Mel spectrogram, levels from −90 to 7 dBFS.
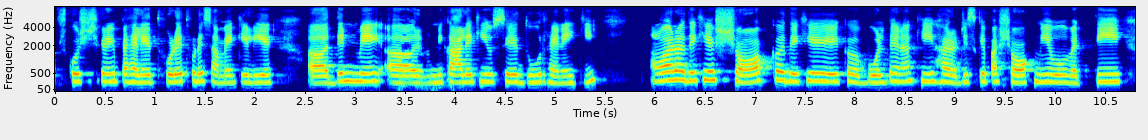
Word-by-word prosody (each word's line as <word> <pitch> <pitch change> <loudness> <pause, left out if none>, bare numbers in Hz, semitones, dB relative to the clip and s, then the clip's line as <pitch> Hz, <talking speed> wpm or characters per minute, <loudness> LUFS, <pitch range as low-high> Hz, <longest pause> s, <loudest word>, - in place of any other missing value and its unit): कोशिश 240 0 -1
करिए 245 -1 +1
पहले 220 -1 +2
थोड़े-थोड़े 240 +3 0
समय 210 -4 -3
के 220 - 0
लिए 220 0 0 0.4
अ, 200 +1 +4
दिन 255 +1 +1
में 250 0 +3
अ, 205 -1 +2 0.2
निकालें 225 0 +2
कि 235 0 -5
उसे 230 0 -1
दूर 215 +1 -5
रहने 200 0 -1
की। 220 +8 -7 0.6
और 275 +4 +6
देखिए 275 +2 +2
शौक 245 -2 +1
देखिए 250 +1 0 0.2
एक 240 +1 -4 0.2
बोलते 215 +3 -1
हैं 245 - -1
ना 240 - -2
कि 245 -1 -1
हर 225 -3 +2
जिसके 230 +2 -4
पास 240 - -2
शौक 215 -1 +1
नहीं 230 -1 -2
है 230 - -2
वो 220 0 -1
व्यक्ति 230 +4 -1
230 Hz, 190 wpm, -24 LUFS, 215-245 Hz, 0.6 s, और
